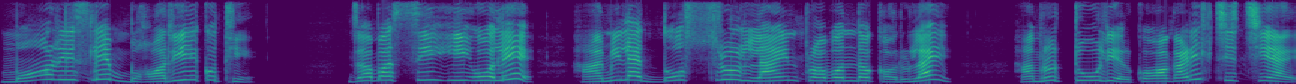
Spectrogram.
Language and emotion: Nepali, angry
